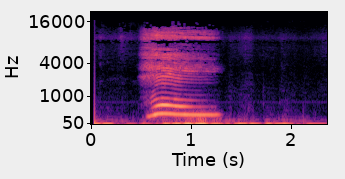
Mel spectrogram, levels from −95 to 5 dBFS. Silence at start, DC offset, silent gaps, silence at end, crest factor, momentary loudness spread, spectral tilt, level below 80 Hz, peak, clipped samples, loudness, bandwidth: 0.05 s; under 0.1%; none; 0 s; 16 dB; 14 LU; -3 dB/octave; -40 dBFS; -4 dBFS; under 0.1%; -20 LUFS; 14.5 kHz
